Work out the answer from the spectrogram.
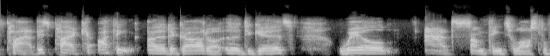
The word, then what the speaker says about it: Ødegaard: transfer window, is the loan signing of Martin Ødegaard, I believe it's pronounced. You can call me Martin Ødegaard.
